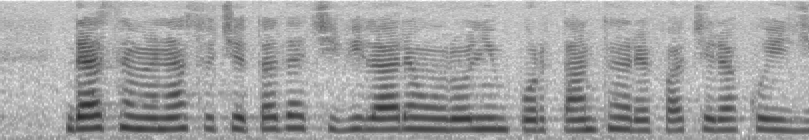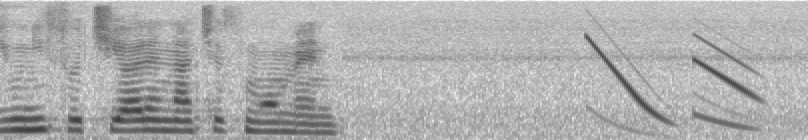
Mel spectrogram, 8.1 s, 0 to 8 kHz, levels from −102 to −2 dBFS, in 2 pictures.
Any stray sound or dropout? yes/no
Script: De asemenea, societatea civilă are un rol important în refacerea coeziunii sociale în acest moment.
yes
